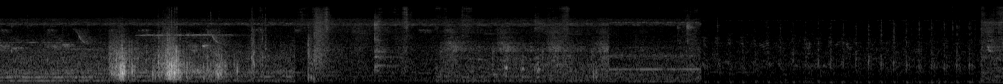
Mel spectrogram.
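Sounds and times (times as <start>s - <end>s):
bird calls: 0.0s - 3.0s
faint outdoor background: 0.0s - 10.0s.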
